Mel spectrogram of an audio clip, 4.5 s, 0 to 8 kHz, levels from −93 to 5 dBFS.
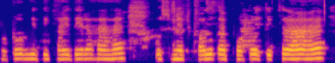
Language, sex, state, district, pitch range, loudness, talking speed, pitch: Hindi, female, Bihar, Sitamarhi, 210-220 Hz, -17 LUFS, 175 wpm, 215 Hz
